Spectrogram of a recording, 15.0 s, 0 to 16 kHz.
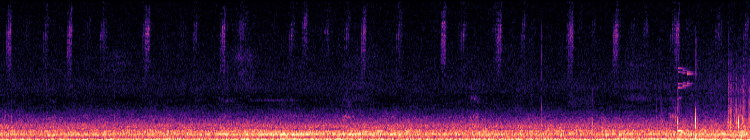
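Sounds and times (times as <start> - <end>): distant traffic hum: 0.0 - 15.0
high insect chirps: 11.4 - 15.0.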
